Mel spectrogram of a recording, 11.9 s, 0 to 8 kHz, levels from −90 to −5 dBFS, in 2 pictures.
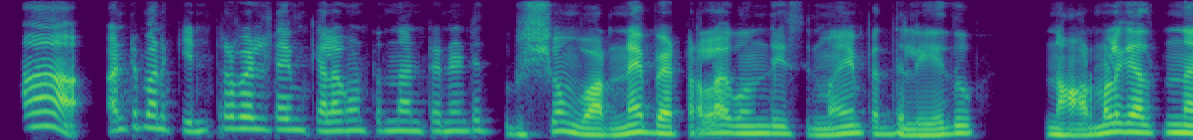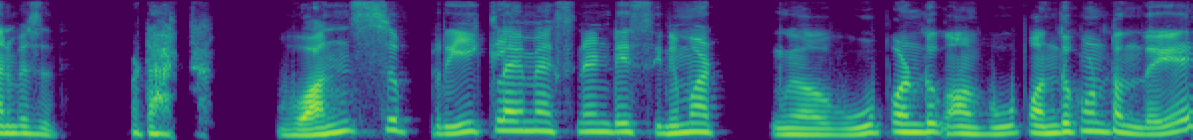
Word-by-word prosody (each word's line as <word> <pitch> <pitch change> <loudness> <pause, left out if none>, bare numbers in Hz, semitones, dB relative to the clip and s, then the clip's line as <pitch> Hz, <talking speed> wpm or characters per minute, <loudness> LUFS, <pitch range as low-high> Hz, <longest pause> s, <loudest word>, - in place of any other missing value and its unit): ఆ! - - +2 0.4
అంటే 240 +6 -4
మనకి 250 -5 -4
ఇంటర్వల్ 250 +3 -2
టైమ్‌కెలా 220 -4 -2
ఉంటుందంటే 205 -1 -7
నండి. 205 +1 -6 0.2
'దృశ్యం' 195 +10 -2
వన్నె, 125 +8 +4
బెటర్ 150 0 +1
లాగా 155 - +2
ఉంది. 155 -1 -1
సినిమా 125 0 -4
ఏం 160 - 0
పెద్ద 140 0 -5
లేదు, 130 +7 -1 0.5
నార్మల్‌గెళ్తుంది 170 +7 +3
అనిపిస్తది. 150 -7 -2 0.3
But - - -3
a - - 0 0.7
once 185 +10 +4 0.3
pre 150 +1 +2 0.2
climax 205 -2 +1
నుండి 185 -1 +2
సినిమా 160 +4 +3 0.5
ఆహ్, 125 0 0 0.2
ఊప్ 165 +4 -3
ఆహ్, 175 -5 +3
ఊపందుకుంటుంది. 165 -2 +1
175 Hz, 145 wpm, -24 LUFS, 150-205 Hz, 0.7 s, వన్నె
